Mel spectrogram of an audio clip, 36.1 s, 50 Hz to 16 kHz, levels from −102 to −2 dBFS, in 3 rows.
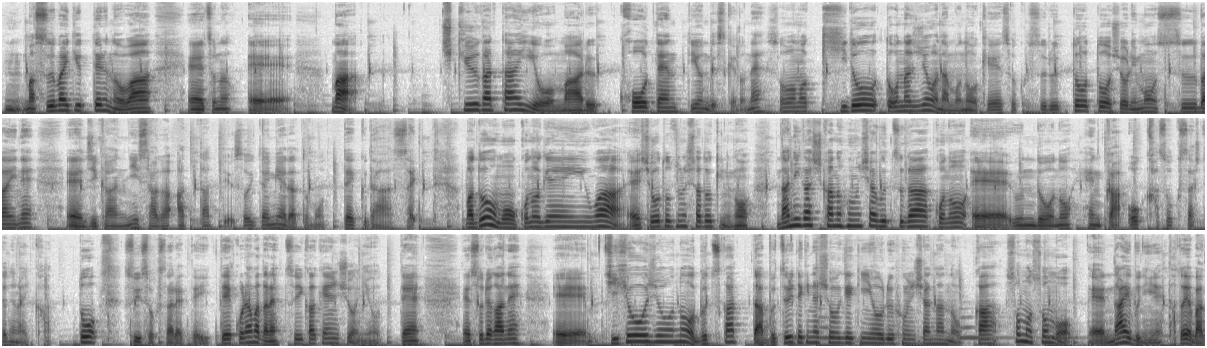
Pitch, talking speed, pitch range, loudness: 120 Hz, 355 characters per minute, 100-165 Hz, -26 LUFS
